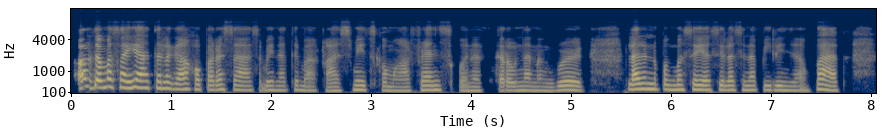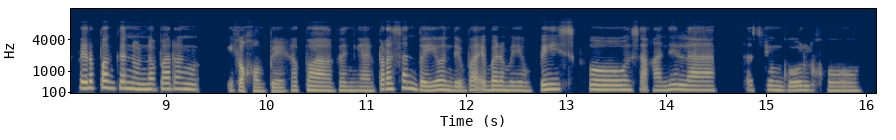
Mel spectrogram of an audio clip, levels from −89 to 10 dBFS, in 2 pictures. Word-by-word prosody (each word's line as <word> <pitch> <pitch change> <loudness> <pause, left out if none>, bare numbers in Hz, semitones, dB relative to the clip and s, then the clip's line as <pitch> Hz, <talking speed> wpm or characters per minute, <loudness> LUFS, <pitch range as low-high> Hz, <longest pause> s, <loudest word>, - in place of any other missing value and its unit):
Although, 305 -2 +8
masaya 295 -2 +6
talaga 265 -5 +3
ako 215 - 0
para 210 +1 0
sa, 195 -3 -1
sabihin 185 0 -4
natin, 185 0 -6
mga 175 - -6
classmates 185 +4 -3
ko, 175 - -5
mga 160 -1 -4
friends 195 0 -1
ko, - - -5
na 165 -1 -4
nagkaroon 170 +1 -3
na - - 0
nang 165 -1 -6
work, 185 0 +1 0.4
lalo 225 +2 +6
na 230 - +3
'pag 210 -1 -2
masaya 205 -1 +2
sila 195 -1 -1
sa 195 - -6
napili 190 -1 -2
nilang 175 0 -5
path. 195 -6 +4 0.4
Pero 275 -2 +5
'pag 290 -2 +3
gano’n 250 -5 +3
na 230 - +1
parang 240 -1 0 0.3
iko-compare 160 -3 -3
ka 185 - -3
pa, 175 -2 +1
ganyan, 170 -1 -3
para 235 +4 +1
saan 260 -6 0
ba 180 - +3
'yon, 190 +1 +1
’di 170 0 -3
ba? - - +1
Iba 190 +1 +1
naman 180 -1 -2
'yong 170 -1 -8
phase 225 +2 0 0.2
ko 205 -1 +2
sa 195 - -5
kanila, 190 0 -1 0.2
tas 195 - -12
yung 190 -1 -2
goal 180 +1 -2
ko. 170 -3 -5
195 Hz, 200 wpm, -22 LUFS, 175-215 Hz, 0.4 s, Although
